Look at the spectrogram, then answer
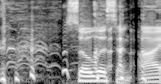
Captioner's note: laughs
